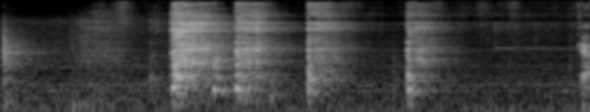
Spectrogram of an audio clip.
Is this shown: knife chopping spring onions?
no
